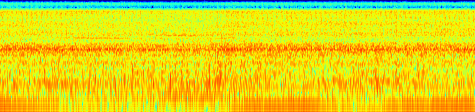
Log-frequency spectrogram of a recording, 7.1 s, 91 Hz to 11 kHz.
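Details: GM 3800 V6 (Grand Prix GTP) at idle: busy constant metallic rattle over the engine note, source not pinned down; engine rattle at idle.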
